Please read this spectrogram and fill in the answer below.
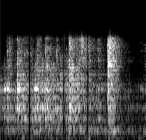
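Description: A marble rolling down the plastic spiral track of a toy marble tower, a continuous rolling rattle that dies away near the end.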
